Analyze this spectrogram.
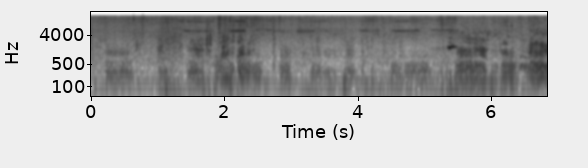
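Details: Puppies outside in a play fight, dated 1/4/2013, trade low rasping growls in short choppy bursts, with a brief high squeak near the end.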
